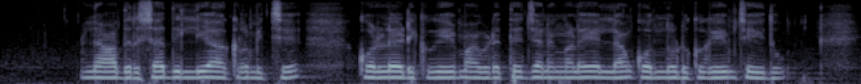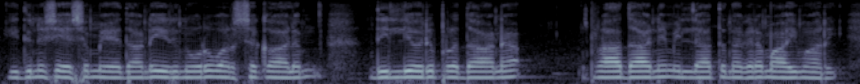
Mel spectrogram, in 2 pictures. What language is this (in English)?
Malayalam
